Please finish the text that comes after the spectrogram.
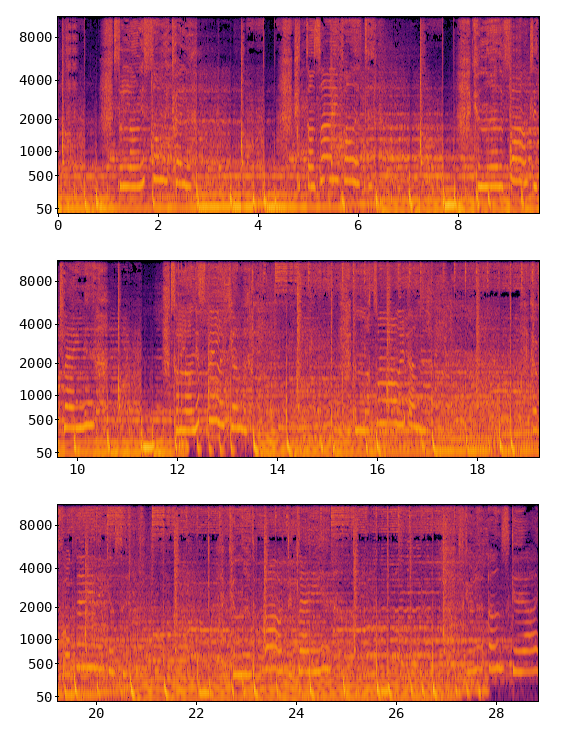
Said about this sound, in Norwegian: hun har nemlig sluppet en ny, deilig låt i sjangeren som jeg valgte å kalle norsk pop på norsk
